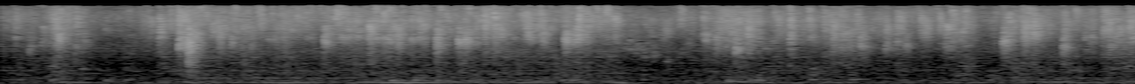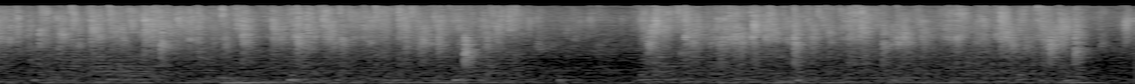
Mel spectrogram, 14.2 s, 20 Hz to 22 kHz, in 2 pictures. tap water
0:04.4 0:14.1

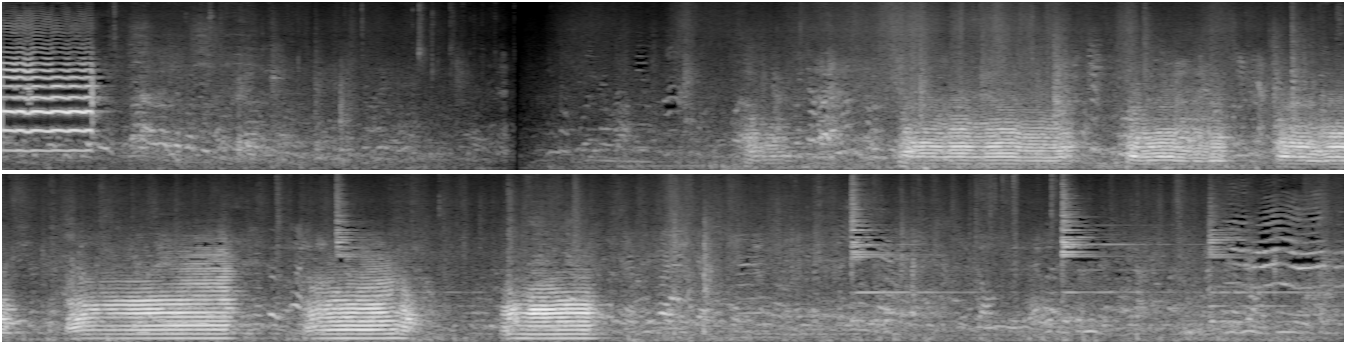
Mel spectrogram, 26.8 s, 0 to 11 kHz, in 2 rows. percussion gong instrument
0:16.5 0:17.6, 0:21.8 0:23.2, 0:24.0 0:26.4

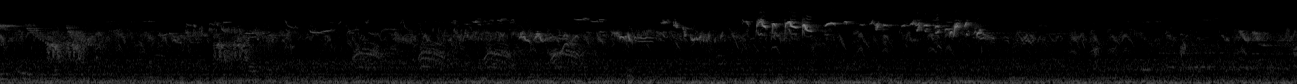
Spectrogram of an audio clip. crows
0:03.5 0:05.8

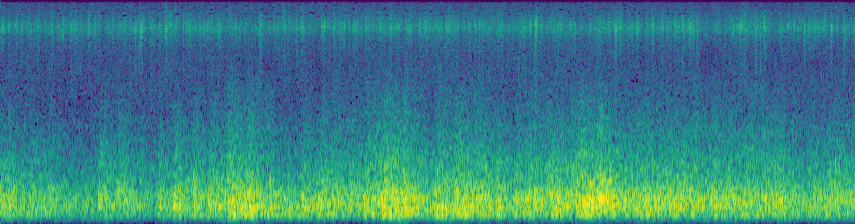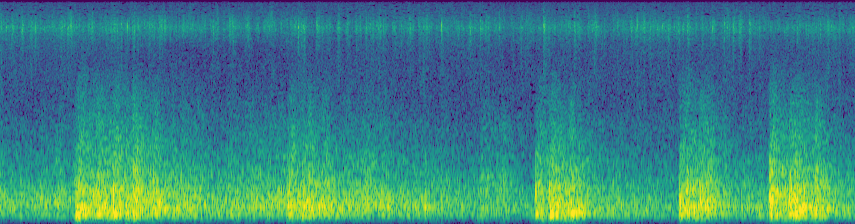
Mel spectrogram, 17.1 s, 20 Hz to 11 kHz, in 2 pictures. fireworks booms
0:15.3 0:17.1

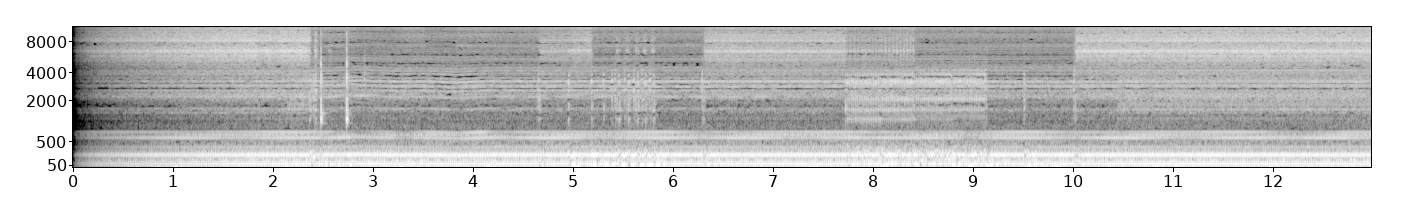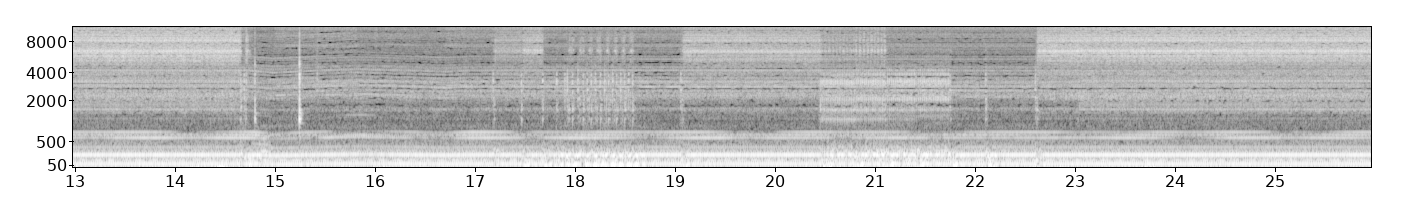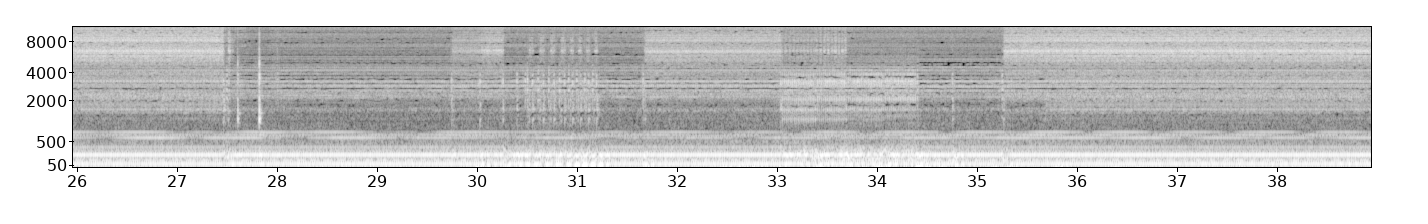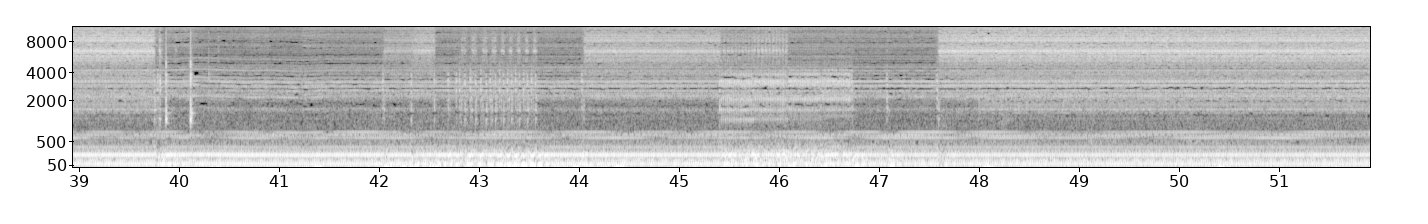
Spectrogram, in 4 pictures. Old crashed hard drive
0:01.0 0:10.1, 0:29.7 0:38.8

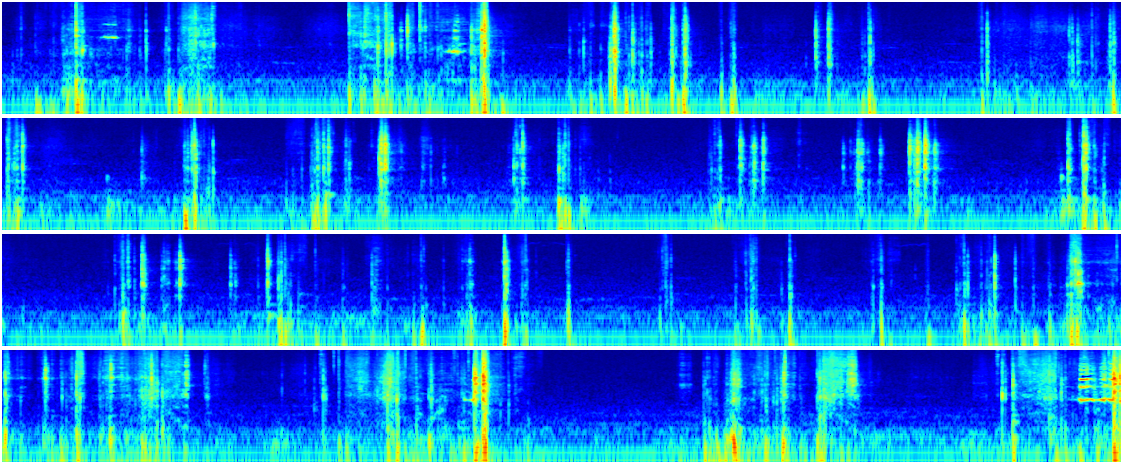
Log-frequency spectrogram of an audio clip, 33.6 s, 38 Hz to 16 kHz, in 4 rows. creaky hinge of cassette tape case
0:33.1 0:33.5

